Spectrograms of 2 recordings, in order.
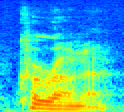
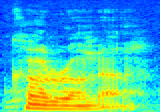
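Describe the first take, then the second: First: It is said with an English accent. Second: It is said with a Spanish accent. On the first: "A lot of native English speakers would just say Corona" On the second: "This is a beer from Mexico, so the pronunciation"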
